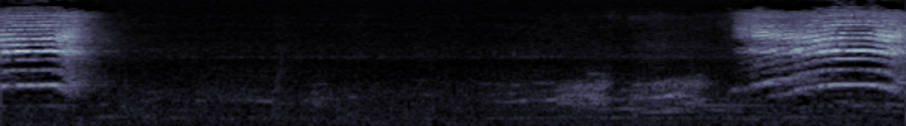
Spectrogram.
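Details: Fighting kittens, two brothers, letting out two shrill, harmonic-rich squeals at the start and end with faint scuffling between them.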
